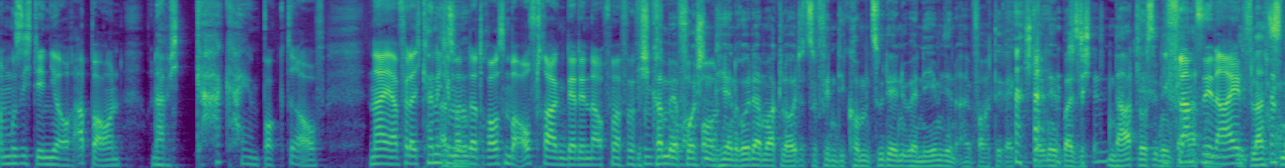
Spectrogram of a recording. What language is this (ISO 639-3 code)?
deu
